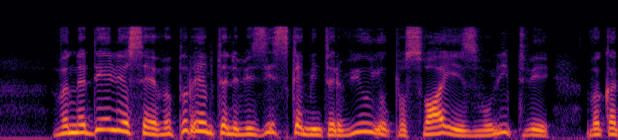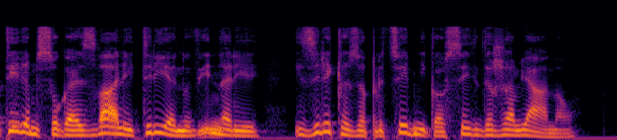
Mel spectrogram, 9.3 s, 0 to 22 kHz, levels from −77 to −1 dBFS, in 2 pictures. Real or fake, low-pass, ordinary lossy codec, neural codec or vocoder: fake; 9.9 kHz; none; autoencoder, 48 kHz, 32 numbers a frame, DAC-VAE, trained on Japanese speech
